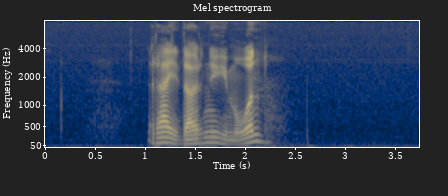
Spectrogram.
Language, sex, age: Norwegian, male, 36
